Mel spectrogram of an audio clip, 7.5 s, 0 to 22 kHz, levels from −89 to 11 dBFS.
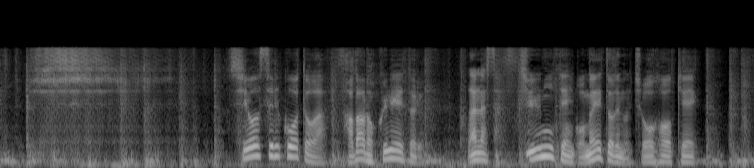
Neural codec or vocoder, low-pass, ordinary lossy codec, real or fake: codec, 16 kHz, 1 kbps, FunCodec, trained on Chinese and English, 50 frames a second; none; none; fake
